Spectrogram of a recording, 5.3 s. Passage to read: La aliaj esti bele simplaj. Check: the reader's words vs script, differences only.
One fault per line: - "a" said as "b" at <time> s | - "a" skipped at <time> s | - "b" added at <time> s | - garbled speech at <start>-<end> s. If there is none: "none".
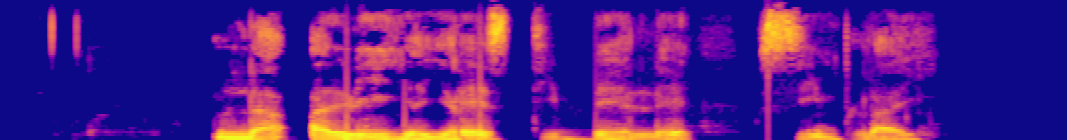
none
